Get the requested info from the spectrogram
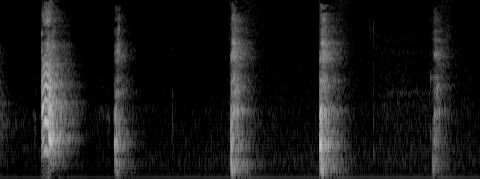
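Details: Wire fox terrier barking indoors: five sharp, separate barks spaced about a second apart, the first and fourth loudest, with quiet between them and Romanian speech just before and after.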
